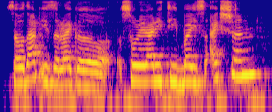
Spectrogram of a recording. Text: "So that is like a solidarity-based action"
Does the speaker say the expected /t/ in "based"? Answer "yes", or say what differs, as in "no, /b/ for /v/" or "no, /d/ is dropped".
no, /t/ is dropped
